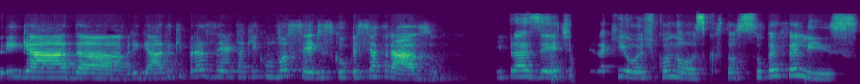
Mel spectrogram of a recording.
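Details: Adult woman speaking Portuguese; typical speech.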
